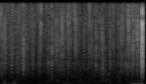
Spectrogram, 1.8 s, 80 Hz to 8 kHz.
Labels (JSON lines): {"label": "biophony, cascading saw", "recorder": "SoundTrap 600 or HydroMoth"}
